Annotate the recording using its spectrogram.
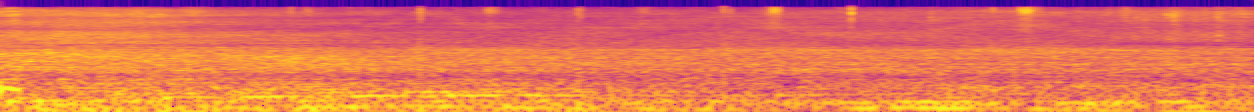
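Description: A steady low rumble of distant road traffic.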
